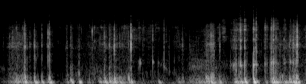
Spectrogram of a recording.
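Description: Macadamia nuts being eaten: many irregular, crisp crunches and chewing clicks in quick succession, fairly loud and close.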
